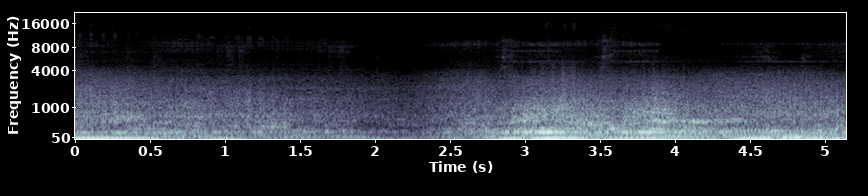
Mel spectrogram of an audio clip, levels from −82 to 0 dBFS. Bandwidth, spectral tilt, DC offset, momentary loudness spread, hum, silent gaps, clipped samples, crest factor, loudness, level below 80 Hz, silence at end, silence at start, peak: 4.3 kHz; -9 dB/octave; under 0.1%; 19 LU; none; none; under 0.1%; 16 dB; -21 LUFS; -20 dBFS; 0 s; 0 s; -2 dBFS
